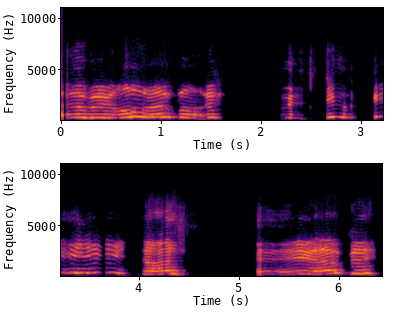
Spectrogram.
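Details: Panelist with cerebral palsy whose speech is revoiced by another speaker; dysarthria (cerebral palsy).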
